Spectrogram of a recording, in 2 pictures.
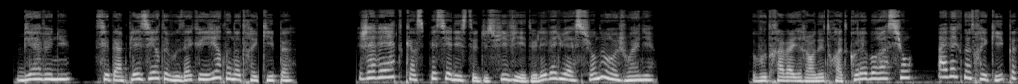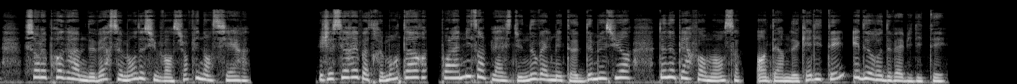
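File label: French, female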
